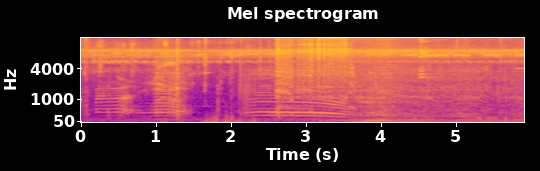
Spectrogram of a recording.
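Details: Cows guided by farm workers towards the farm pen in the morning; a short moo followed by a long, loud, level harmonic moo, then low thumping noise, with a high insect drone in the background.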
